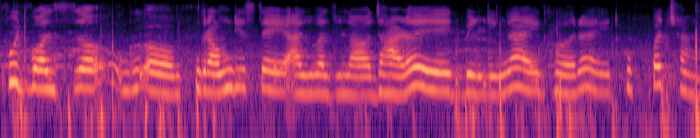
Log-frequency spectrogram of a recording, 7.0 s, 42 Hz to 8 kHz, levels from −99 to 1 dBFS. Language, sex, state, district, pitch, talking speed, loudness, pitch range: Marathi, male, Maharashtra, Dhule, 255 Hz, 110 wpm, -26 LUFS, 230-280 Hz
